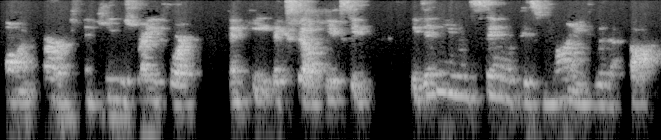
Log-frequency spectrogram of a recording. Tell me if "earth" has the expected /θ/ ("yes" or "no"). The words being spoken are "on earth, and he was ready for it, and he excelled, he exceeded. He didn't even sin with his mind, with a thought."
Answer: yes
